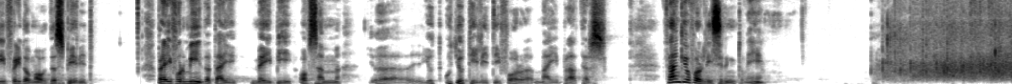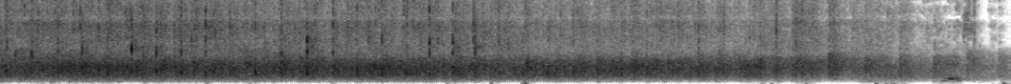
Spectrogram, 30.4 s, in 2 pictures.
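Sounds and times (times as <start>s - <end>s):
speech: 0.0s - 1.5s, 2.2s - 9.2s, 10.0s - 11.6s, 13.1s - 13.4s
audience clapping: 13.1s - 30.3s.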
